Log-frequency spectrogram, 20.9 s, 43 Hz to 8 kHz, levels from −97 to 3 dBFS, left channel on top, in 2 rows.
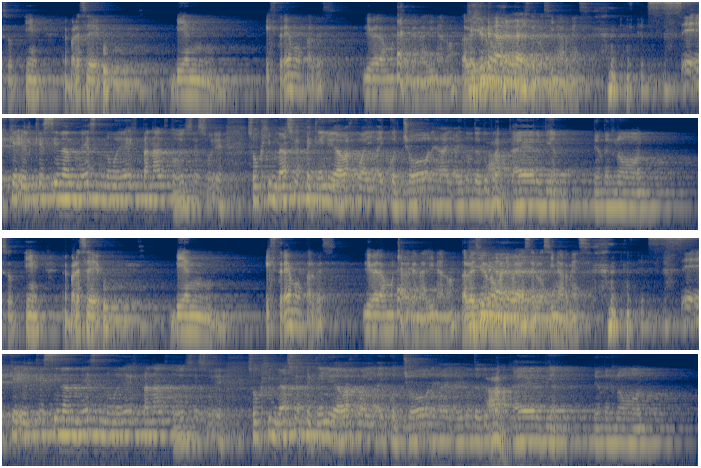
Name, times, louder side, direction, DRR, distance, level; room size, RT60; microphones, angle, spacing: voice 1, 0.0-1.5 2.5-3.4 4.0-4.9 5.4-9.5 9.9-10.1 17.7-18.1, right 3 dB, 35° right, 14 dB, 0.4 m, -32 dB
voice 2, 7.0-8.1 9.6-19.0 19.3-20.1, left 2 dB, 40° left, 5 dB, 1.0 m, -32 dB
14.0 x 13.5 x 5.6 m, 2.7 s
head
